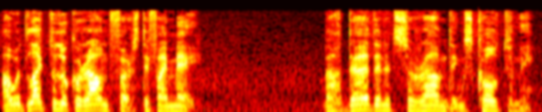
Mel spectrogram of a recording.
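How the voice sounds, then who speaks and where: An actor playing an earnest young assassin apprentice in a video game, speaking politely with a questioning, curious manner. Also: male voice, fairly high pitch, moderate pace, a little hiss or hum, natural voice. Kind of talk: cinematic video game acting.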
